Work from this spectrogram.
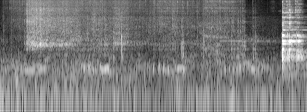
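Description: Pigeons gathered at feeding time over a seed mix, giving soft cooing amid steady rustling and scratching, with a sudden louder burst of activity near the end; no one speaks.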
